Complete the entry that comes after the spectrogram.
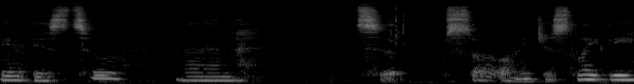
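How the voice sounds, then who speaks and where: With lively intonation and a medium pitch, a soft-spoken, somewhat breathy woman talks at a very slow pace with long, frequent pauses. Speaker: home gardener. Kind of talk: tutorial.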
